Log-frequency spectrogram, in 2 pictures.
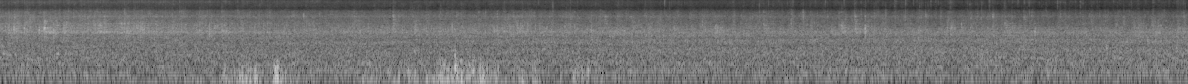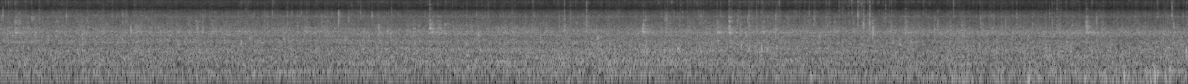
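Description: Steady rain falling on a street and walkway, a constant hiss with many small drop ticks.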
